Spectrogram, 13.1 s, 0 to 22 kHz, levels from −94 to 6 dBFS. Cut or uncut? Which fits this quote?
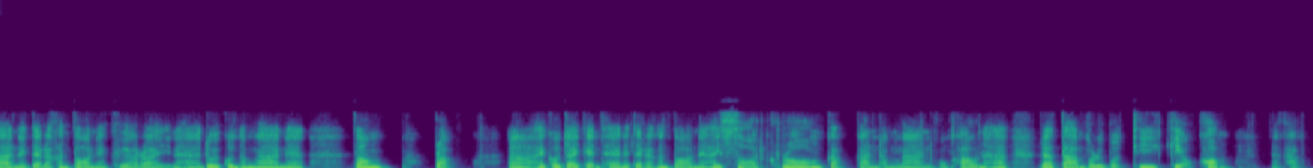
uncut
